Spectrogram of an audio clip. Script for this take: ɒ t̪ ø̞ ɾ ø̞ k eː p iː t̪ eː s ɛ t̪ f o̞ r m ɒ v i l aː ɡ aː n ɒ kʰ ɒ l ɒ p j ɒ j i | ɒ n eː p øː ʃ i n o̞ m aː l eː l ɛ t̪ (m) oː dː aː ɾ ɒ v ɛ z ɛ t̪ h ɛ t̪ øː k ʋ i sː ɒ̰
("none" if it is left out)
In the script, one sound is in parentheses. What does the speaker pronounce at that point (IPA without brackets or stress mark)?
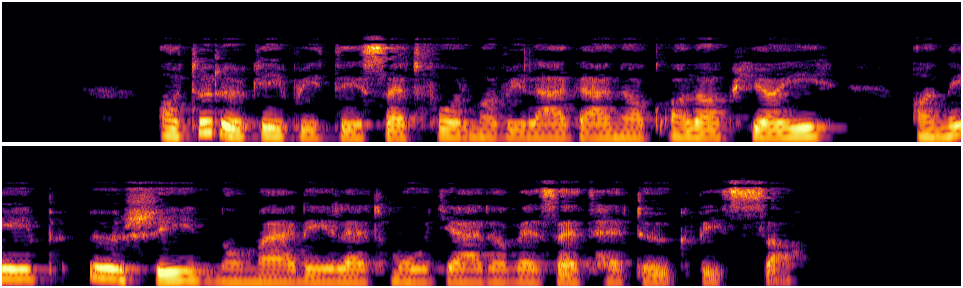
m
